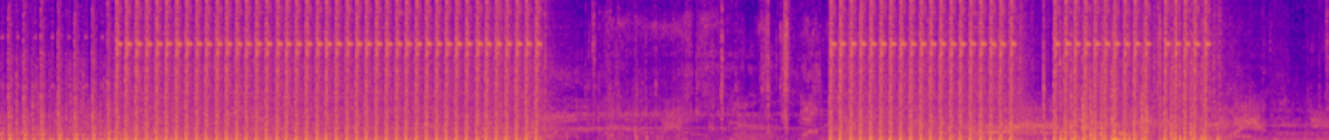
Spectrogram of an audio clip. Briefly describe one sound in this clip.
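A rifle fires in rapid bursts of gunshots.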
